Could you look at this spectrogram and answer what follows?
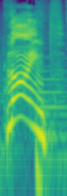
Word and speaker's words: ninth: Ninth. O som inicial é nine. Em seguida, a gente coloca a pontinha da língua entre os dentes para fazer o som do TH.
